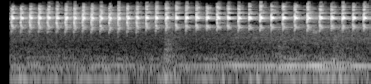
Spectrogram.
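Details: Lovebird singing in the long ngekek style: a rapid, steady string of shrill, high chattering notes, roughly seven per second, running unbroken for nearly four seconds over a faint low hum.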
